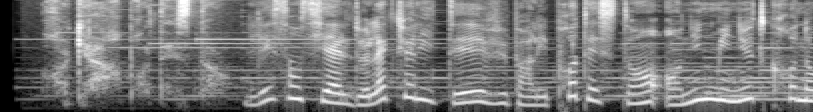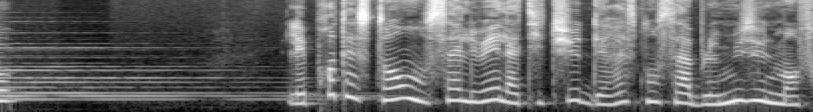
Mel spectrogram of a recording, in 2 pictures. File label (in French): Spot radio; Regards protestants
